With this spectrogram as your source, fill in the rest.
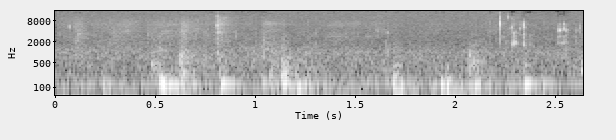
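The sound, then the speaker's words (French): A child chews something he has put in his mouth, with soft, wet, irregular mouth sounds repeating every fraction of a second, quiet, with no talking. “il a mis dans la bouche, il mâche.”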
